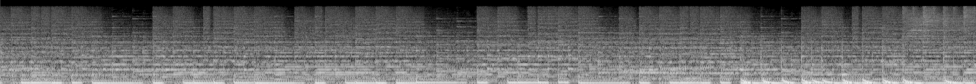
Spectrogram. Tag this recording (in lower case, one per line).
electronic music
techno
music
